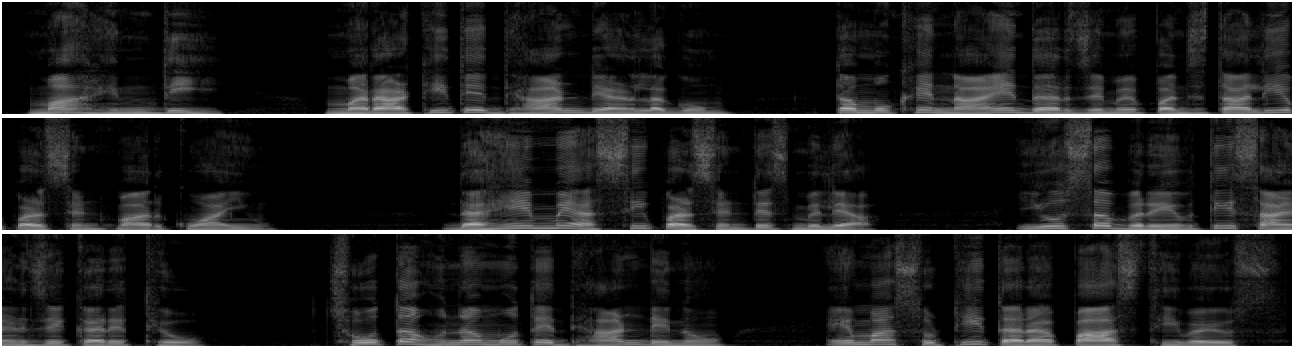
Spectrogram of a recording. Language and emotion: Sindhi, neutral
